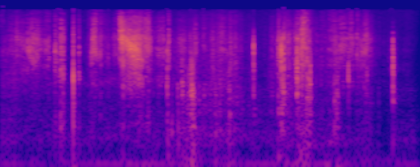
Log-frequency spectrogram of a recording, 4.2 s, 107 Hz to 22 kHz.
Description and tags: page peel 01
changing sheets
zmiana arkuszy
przekładanie kartek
